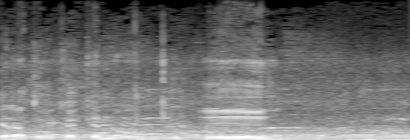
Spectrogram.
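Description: A man talking in a car cabin, with a faint steady hum underneath.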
